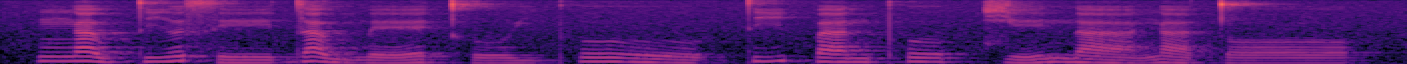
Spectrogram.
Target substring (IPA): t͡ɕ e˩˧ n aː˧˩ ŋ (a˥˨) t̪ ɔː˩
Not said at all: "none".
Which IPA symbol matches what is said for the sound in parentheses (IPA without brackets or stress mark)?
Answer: a˧˩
